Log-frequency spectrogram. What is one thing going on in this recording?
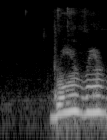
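A woman coos in a high, sing-song voice.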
